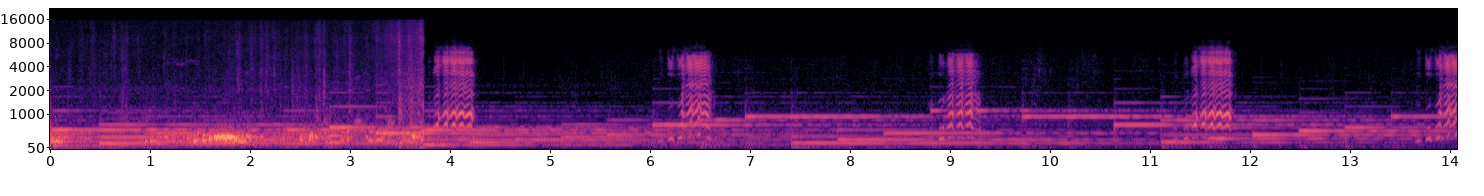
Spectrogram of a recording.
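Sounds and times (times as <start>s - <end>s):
music of sustained notes: 0.0s - 14.0s
goat bleating: 3.8s - 4.3s, 6.2s - 6.6s, 8.9s - 9.3s, 11.3s - 11.9s, 13.7s - 14.0s.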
